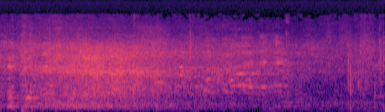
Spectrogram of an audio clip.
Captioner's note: audience laughs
